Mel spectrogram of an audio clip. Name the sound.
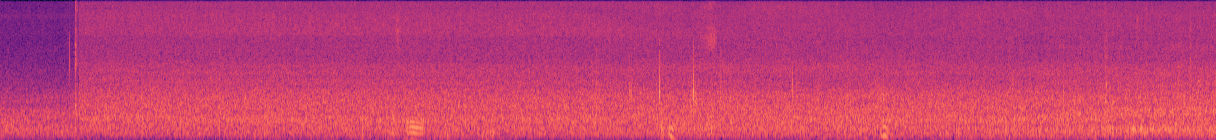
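mountain stream flowing in the Great Smoky Mountains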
